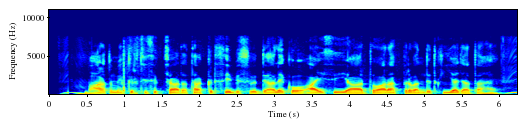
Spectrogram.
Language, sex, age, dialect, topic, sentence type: Hindi, male, 25-30, Awadhi Bundeli, agriculture, statement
